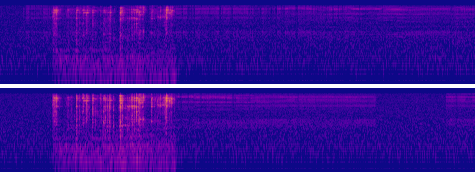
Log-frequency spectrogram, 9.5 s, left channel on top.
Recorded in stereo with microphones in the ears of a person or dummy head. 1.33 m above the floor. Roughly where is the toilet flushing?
I don't hear a toilet flushing.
